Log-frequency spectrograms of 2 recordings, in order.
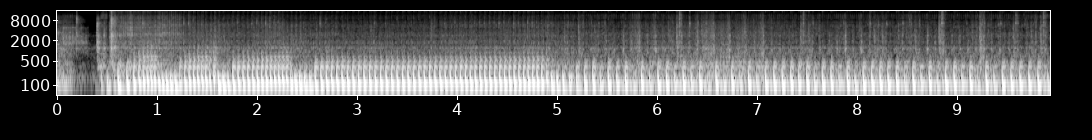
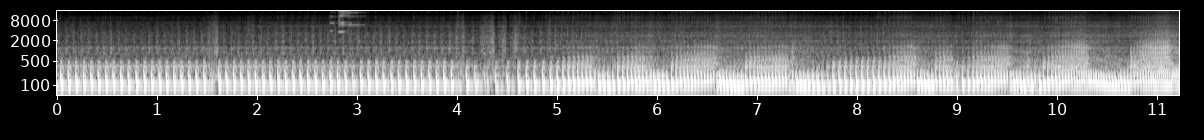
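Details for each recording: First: Suzuki Satria FU idling with a rough, loose ticking around the cylinder head, intermittent; suspected worn cam chain tensioner letting the cam chain go slack and slap, before opening the head cover. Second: Suzuki Satria FU after repair: engine idles smoothly and revs with no more rough ticking from the cylinder head, fixed by replacing the damaged cam chain tensioner with a stud-bolt type; normal idle.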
